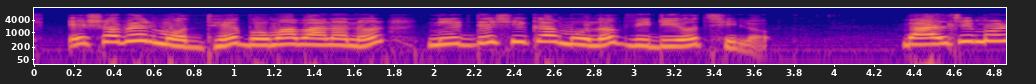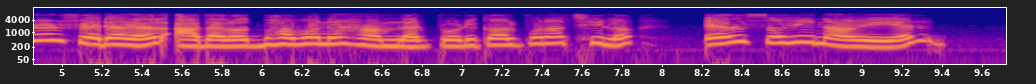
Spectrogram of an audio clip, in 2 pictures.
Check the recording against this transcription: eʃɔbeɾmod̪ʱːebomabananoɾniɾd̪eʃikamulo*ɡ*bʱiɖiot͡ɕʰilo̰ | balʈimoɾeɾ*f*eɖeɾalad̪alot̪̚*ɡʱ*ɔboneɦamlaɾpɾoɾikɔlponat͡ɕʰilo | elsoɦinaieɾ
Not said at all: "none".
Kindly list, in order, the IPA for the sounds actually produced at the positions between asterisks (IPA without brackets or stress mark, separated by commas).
k, f, bʱ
